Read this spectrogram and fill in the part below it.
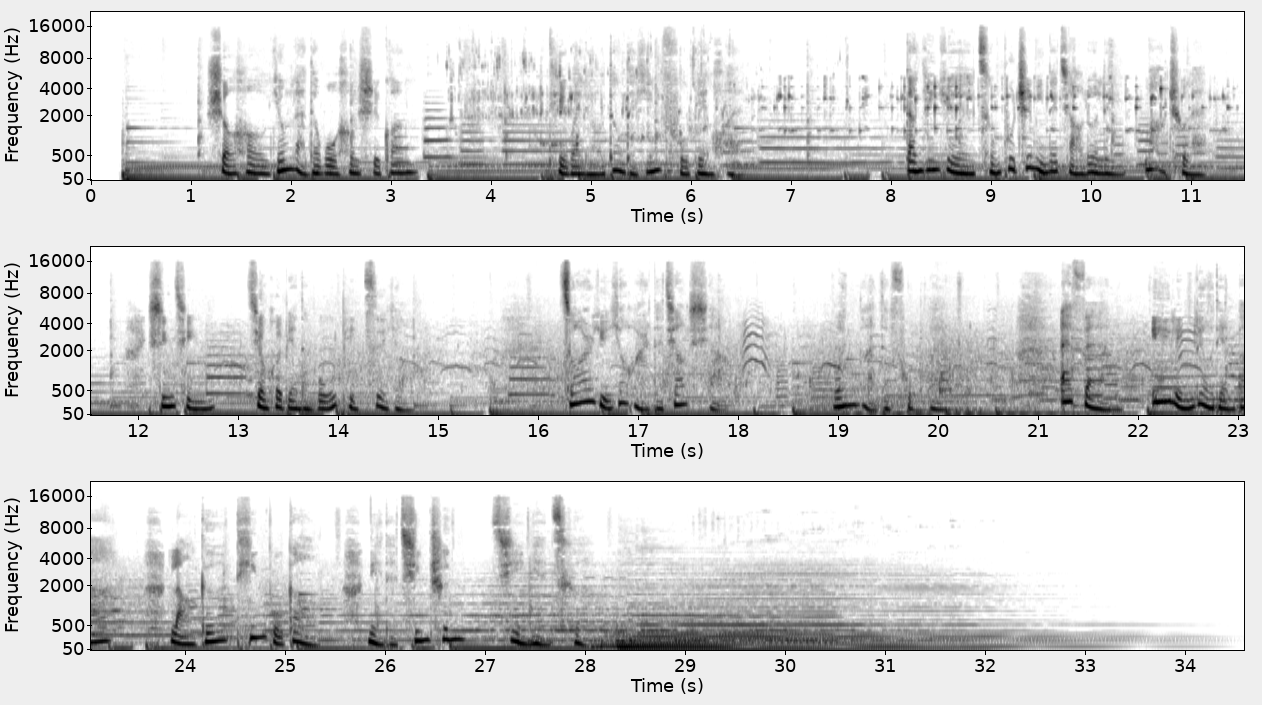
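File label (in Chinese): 女4号 栏目包装 音乐广播（合成）, 国语女声配音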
